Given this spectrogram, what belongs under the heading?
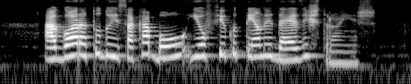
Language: Portuguese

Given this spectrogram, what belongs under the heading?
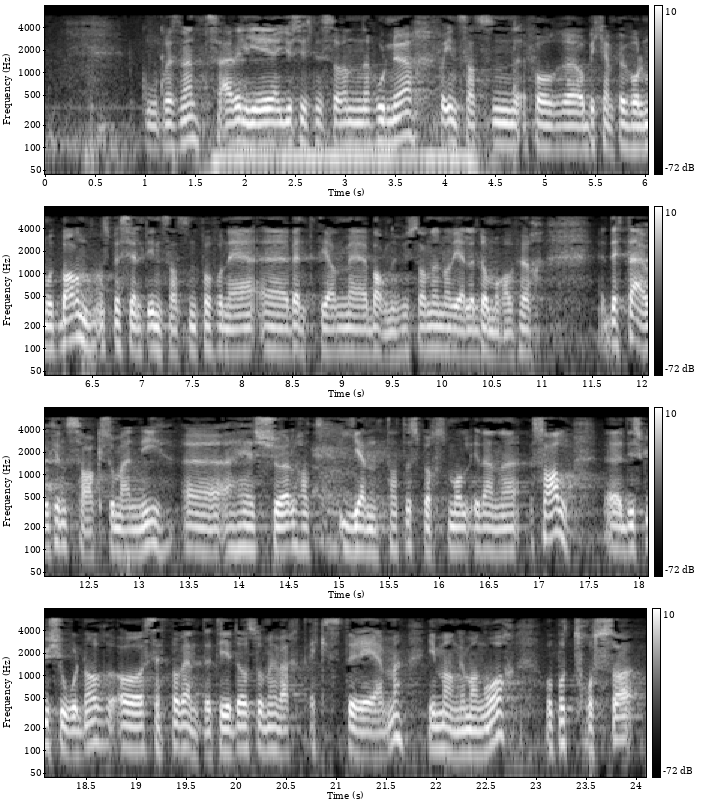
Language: Norwegian Bokmål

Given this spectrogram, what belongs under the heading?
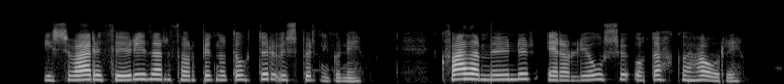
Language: Icelandic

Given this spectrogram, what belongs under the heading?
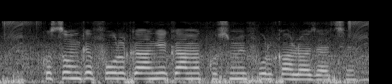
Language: Maithili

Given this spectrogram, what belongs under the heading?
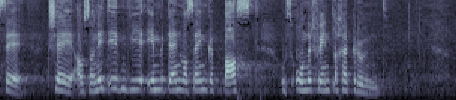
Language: Swiss German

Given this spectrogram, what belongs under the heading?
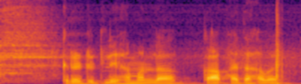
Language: Chhattisgarhi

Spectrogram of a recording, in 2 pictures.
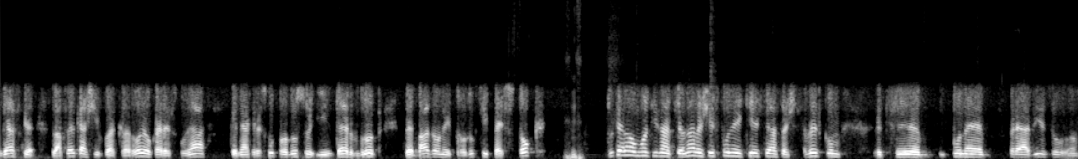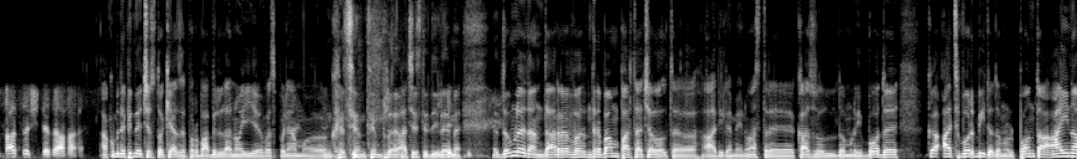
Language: Romanian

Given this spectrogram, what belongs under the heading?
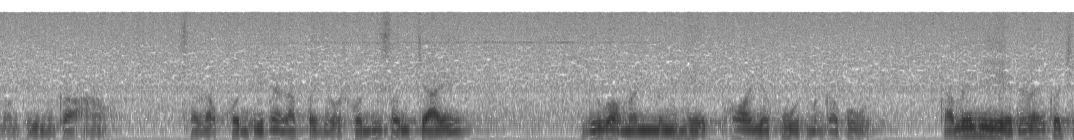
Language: Thai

